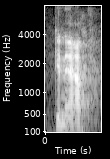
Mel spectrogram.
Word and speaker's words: GNAP: pronouncing it right gnap is it nap or gnap yeah it's gnapp this was a very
